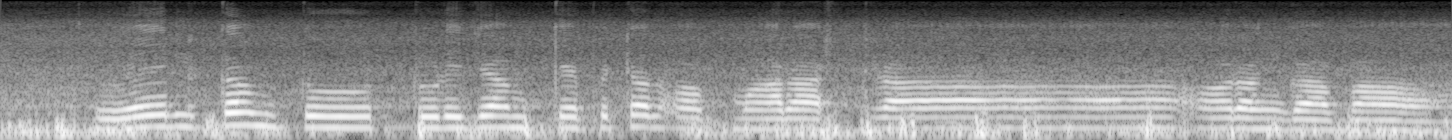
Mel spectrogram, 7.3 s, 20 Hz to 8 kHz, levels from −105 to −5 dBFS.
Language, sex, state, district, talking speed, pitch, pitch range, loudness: Hindi, male, Bihar, Katihar, 65 wpm, 195 Hz, 175-200 Hz, -15 LUFS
